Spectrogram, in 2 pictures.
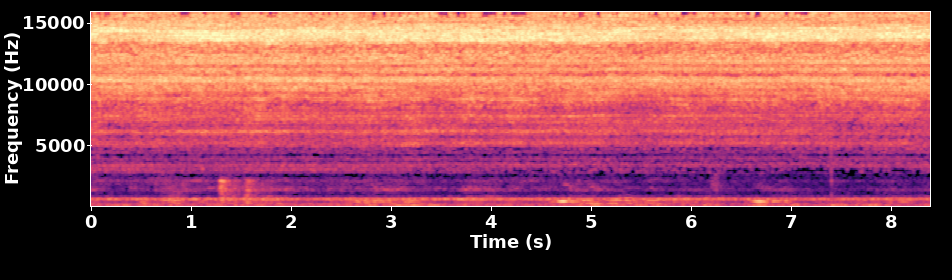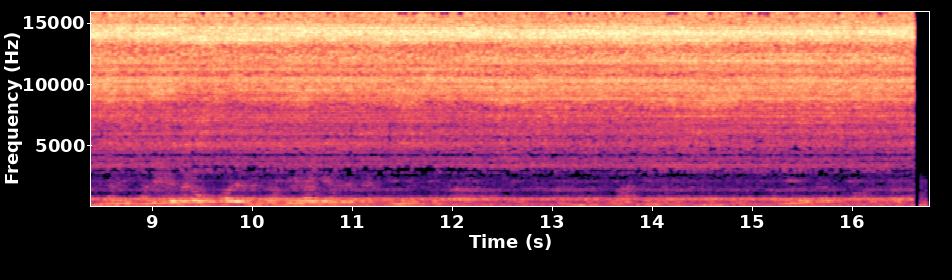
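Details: Nebulizer running during an emergency visit for an asthma attack, one of two aerosol inhalations given alongside cortisone.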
